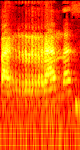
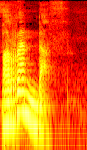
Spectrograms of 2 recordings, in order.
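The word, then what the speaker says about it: parrandas: Can you roll your R's? Barrandas? – Barrandas. – Yeah, there you go.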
